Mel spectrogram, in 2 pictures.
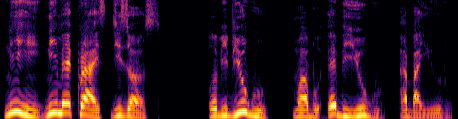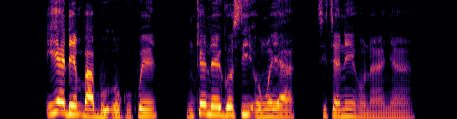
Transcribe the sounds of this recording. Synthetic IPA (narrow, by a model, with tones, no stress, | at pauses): ni˦ɦi˨ni˦me˦kɾa˦ɪ˨st̚d͡ʒi˦s̬ɔ˨s | o˨bi˨bi˦u˦ɡʷu˨ | m˨ɔ˨bʊ˨e˦bi˨ju˦ɡʷṵ˨a˦ba˨ji˨u˦ɾṵ˨ | i˦ɦe˦dɪ˨ŋ͡m̩˦k͡pa˨bʊ˨o˨kʷu˨kʷe˦ | ŋ̩˨ke˦ne˨˦ɡo˦si˦o˨ŋʷe˦ja˦ | si˦te˦nɪ˦ɦʊ˨na˨a˦ɲa˦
